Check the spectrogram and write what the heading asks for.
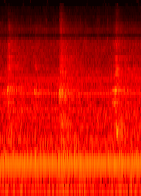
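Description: Steady low hum of a vibrating sample magnetometer running its automatic calibration, with faint regular ticks a little under once a second.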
